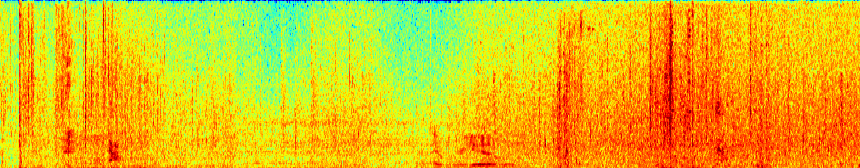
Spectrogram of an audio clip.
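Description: Game sounds of clashing blows and thuds play over a low rumble.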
